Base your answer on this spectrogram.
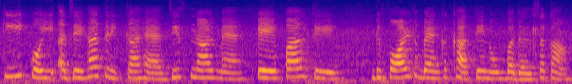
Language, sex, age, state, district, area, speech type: Punjabi, female, 18-30, Punjab, Mohali, rural, read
